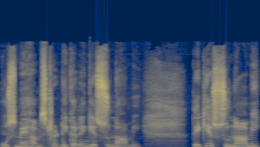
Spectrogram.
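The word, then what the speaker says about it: tsunami: है हर्बल और नामी टी साइलेंट हो जाएगा श हम इसको बोलेंगे तो इसका मीनिंग होता है वेव्स सुनामी और पॉपुलर एक तरह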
